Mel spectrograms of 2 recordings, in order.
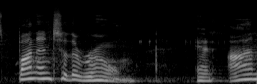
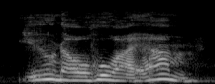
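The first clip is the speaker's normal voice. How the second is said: little, gravelly, raised voice; 2 semitones lower, 5 dB louder than usual. The tiny man under Katie's bed speaks to her, in the Sandman's small, gravelly voice. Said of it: "he said in a small, gravelly voice".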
